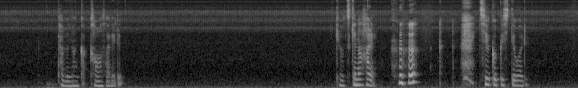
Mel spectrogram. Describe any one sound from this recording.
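A young woman speaks softly and playfully close to a microphone.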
